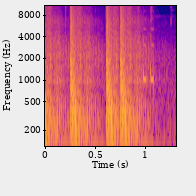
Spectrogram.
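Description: AK rifle fire in a video game, three or four sharp, loud shots in a quick uneven burst, followed by a faint electronic tone.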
